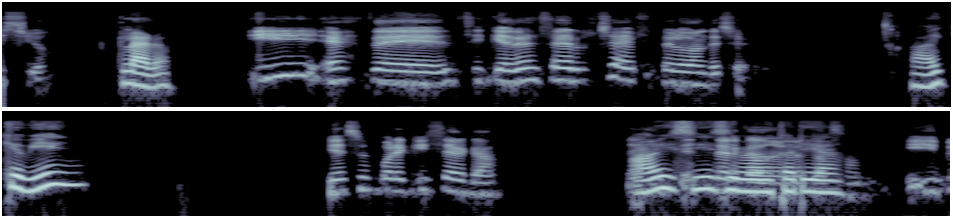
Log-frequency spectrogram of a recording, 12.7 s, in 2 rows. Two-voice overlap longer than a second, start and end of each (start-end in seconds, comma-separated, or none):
10.5-12.0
